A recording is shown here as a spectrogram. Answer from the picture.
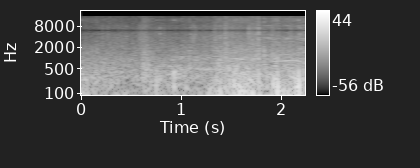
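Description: Wind buffeting the microphone over water splashing from the paddle strokes of a wildwater racing kayak, getting louder in the second half.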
